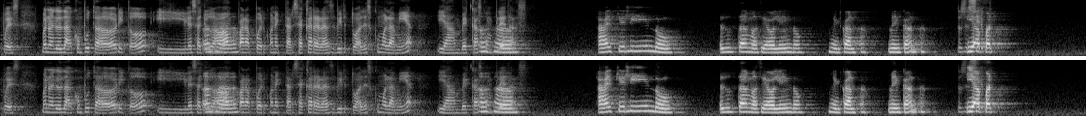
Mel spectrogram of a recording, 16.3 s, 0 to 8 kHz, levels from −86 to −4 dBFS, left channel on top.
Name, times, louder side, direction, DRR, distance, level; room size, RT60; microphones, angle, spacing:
voice 1, 0.0-6.2 6.6-7.9 14.4-14.9, left 2 dB, 50° left, 9 dB, 1.2 m, -30 dB
voice 2, 3.0-3.6 7.2-7.8 9.0-10.1 10.8-12.1 12.4-13.0 13.3-13.9 14.5-14.9, right 2 dB, 55° right, 12 dB, 0.8 m, -21 dB
30.0 x 15.0 x 8.4 m, 0.84 s
head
